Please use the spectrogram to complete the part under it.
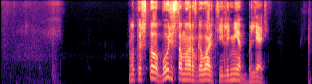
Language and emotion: Russian, angry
